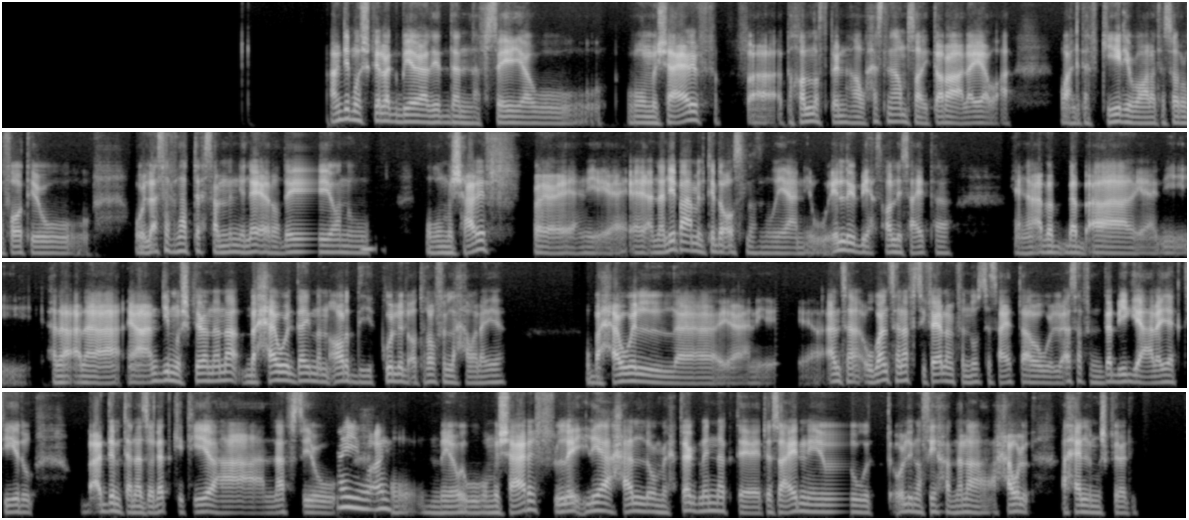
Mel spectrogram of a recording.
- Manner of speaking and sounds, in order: tapping; distorted speech
- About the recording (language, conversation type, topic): Arabic, advice, إزاي أتعامل مع تعبي من إني بحاول أرضّي الكل وبحس إني بتنازل عن نفسي؟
